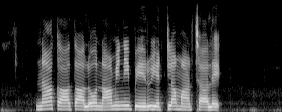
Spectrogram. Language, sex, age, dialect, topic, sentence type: Telugu, female, 31-35, Telangana, banking, question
